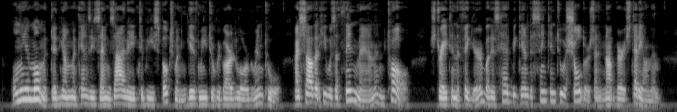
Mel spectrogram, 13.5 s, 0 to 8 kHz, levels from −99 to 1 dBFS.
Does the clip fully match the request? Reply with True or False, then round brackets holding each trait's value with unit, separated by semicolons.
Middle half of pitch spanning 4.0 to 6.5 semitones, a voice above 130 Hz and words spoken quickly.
True (4.7 semitones; 140 Hz; 210 wpm)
